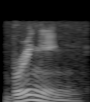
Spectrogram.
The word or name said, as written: bringing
